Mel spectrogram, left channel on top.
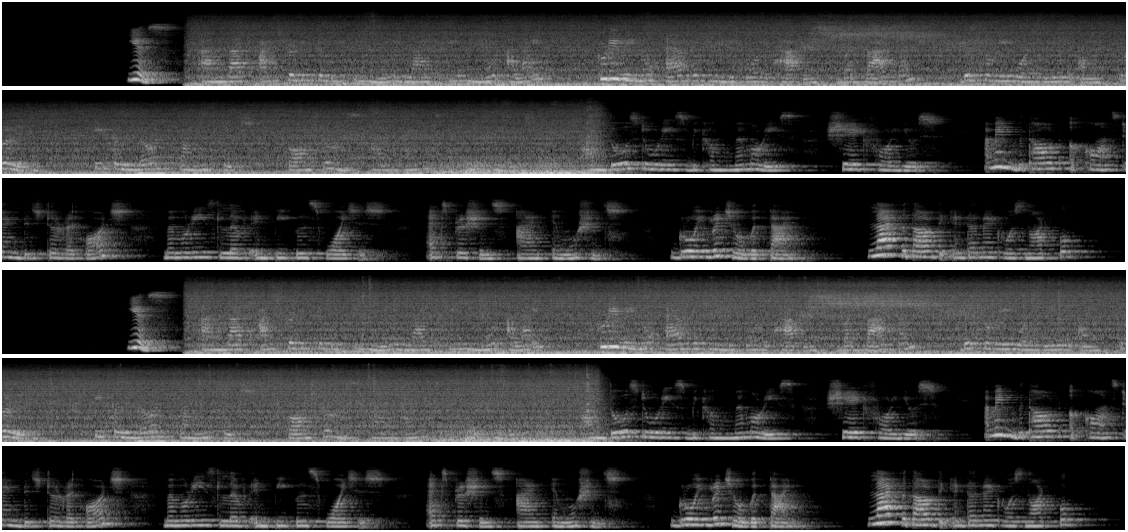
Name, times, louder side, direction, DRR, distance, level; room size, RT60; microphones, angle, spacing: voice 1, 1.3-5.4 5.7-11.6 12.2-13.8 14.0-15.6 15.9-19.1 19.5-20.6 21.1-21.8 22.1-26.3 26.7-28.7 29.2-30.4 31.1-33.1, right 1 dB, 10° right, 2 dB, 1.0 m, -26 dB
sound 1, 1.8-17.2, right 1 dB, 55° right, 1.6 m, -25 dB
7.7 x 7.2 x 4.2 m, 0.71 s
head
